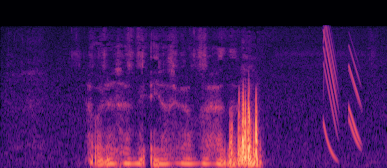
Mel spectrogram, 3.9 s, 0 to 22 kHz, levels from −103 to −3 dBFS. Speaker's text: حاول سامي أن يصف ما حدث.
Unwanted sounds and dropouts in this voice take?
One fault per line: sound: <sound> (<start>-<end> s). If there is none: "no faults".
sound: chirp (3.2-3.6 s)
